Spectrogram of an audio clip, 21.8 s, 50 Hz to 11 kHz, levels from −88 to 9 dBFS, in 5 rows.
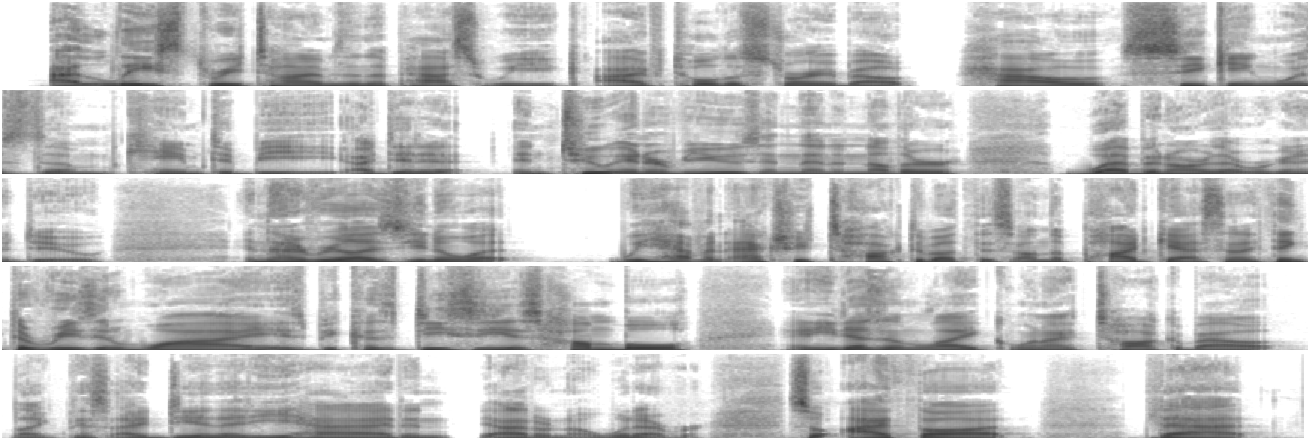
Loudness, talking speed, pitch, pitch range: -21 LUFS, 230 wpm, 100 Hz, 90-125 Hz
